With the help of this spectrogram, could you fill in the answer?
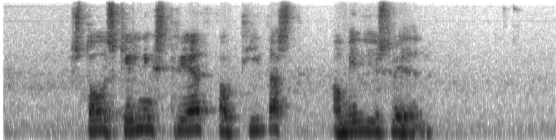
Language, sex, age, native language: Icelandic, male, 40-49, Icelandic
